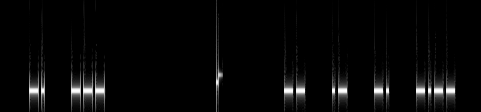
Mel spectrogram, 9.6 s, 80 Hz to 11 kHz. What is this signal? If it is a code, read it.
Morse code, heard as a keyed tone, about 20 wpm, spaced as for 11 wpm, 700 Hz. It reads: NO MANY
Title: 3x Character Spacing - Top 100 Words - 20wpm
